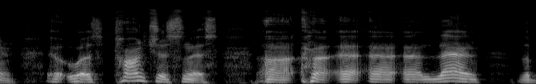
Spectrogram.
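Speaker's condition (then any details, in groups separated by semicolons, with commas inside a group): Tongue cancer; recovering, tongue exercises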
